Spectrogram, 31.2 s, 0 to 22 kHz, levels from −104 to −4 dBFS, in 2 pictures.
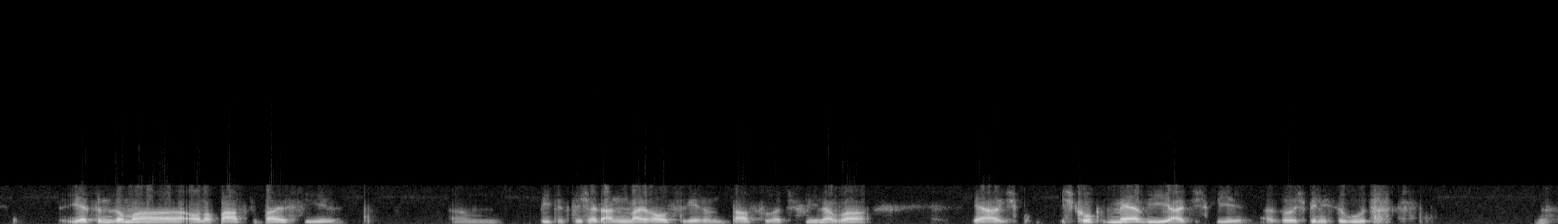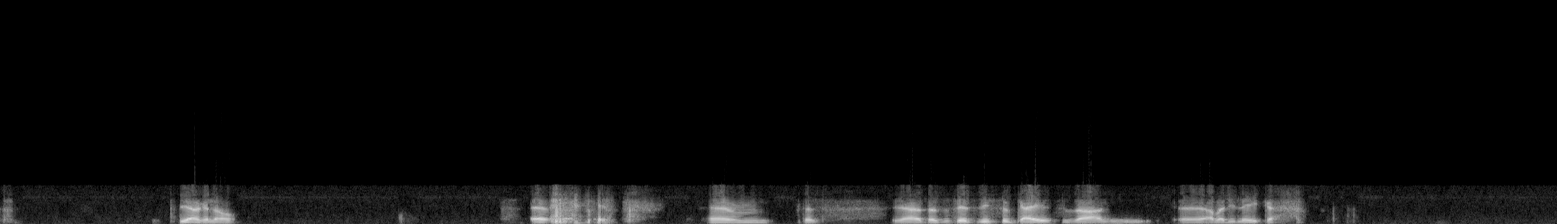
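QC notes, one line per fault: throughout, GSM full-rate codec: the speech passes through a 13 kbps vocal-tract model with sparse pulse excitation, leaving a buzzy, gravelly roughness and a band of about 200 Hz to 3.4 kHz.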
